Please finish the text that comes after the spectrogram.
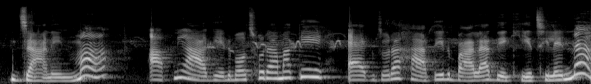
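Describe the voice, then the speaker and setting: A woman's voice: mid-range voice, lightly acted. A woman voicing a scheming, spiteful elder daughter-in-law in a cartoon, with an insinuating, wheedling manner. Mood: sweetly flattering. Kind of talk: cartoon family drama acting.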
